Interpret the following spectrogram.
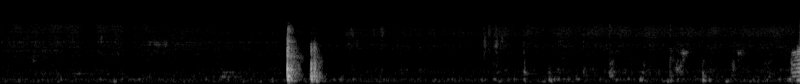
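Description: Two sharp knocks a fraction of a second apart, a wok being set down on an induction hob, followed by a few faint small clicks.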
